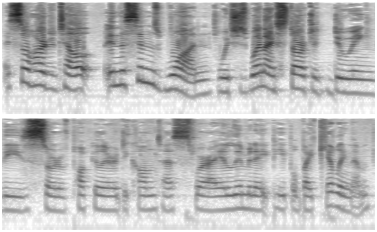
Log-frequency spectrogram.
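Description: A woman's voice: on the low side, steady tone, moderate pace, hardly any pauses. Woman, thirties, American, sarcastic, sweary, casual stream chat. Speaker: co-host. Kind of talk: casual let's-play chat.

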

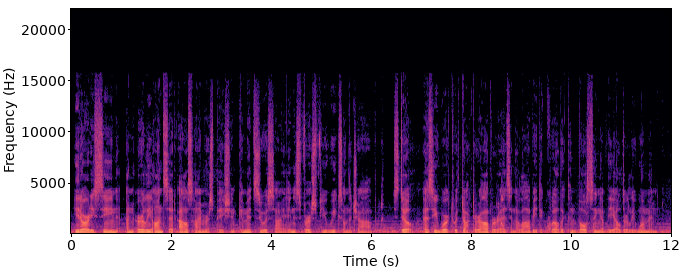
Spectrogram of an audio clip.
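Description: A man's voice: low voice, steady tone, normal speed, few pauses. A man narrating a scripted horror story as the narrator of an audio drama. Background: music.

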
